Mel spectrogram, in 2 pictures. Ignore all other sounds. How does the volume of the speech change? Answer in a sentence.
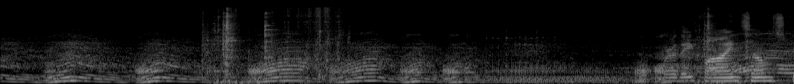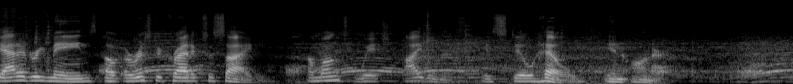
The loudness of the speech goes down, then up.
